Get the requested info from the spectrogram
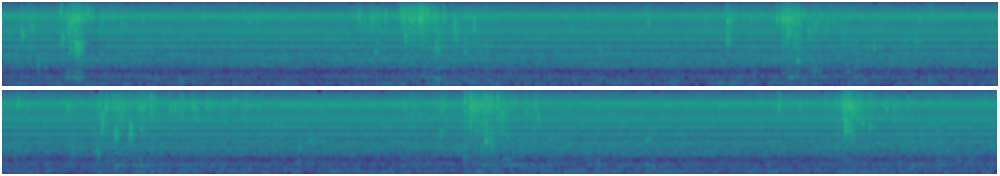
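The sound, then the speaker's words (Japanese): A faucet runs steadily into a bathroom sink while someone washes their face, a continuous hiss of water with occasional brief splashes and clinks as hands move through the stream. No one speaks. “洗顔が終わるまで待っててね。”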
